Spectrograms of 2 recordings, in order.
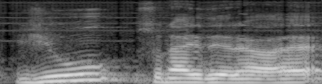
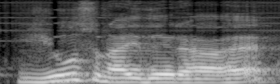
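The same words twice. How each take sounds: The two takes are said the same way.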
